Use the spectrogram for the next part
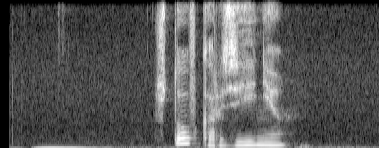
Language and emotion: Russian, sad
